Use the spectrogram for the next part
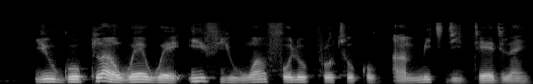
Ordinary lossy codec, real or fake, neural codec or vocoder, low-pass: MP3, 32 kbps; fake; autoencoder, 48 kHz, 128 numbers a frame, DAC-VAE, trained on Japanese speech; 7.2 kHz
